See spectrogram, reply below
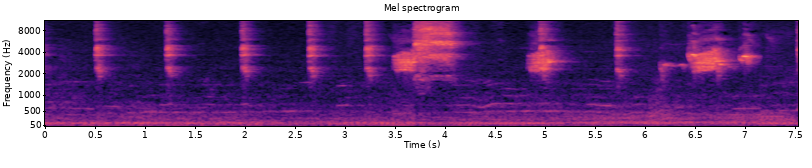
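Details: Long-tailed shrike, called cendet or pentet, in a master song for training songbirds: thin high ticks repeated evenly, broken by loud harsh buzzy rasps. A low background hum runs beneath.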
